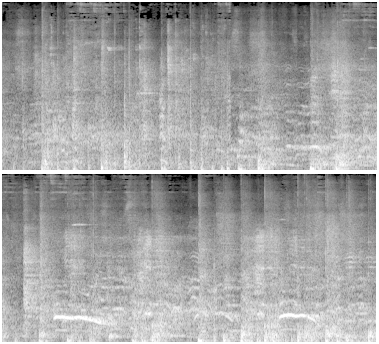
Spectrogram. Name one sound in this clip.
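Bare feet shuffle and slap on a padded floor.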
